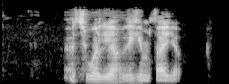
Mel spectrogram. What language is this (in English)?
Kabyle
